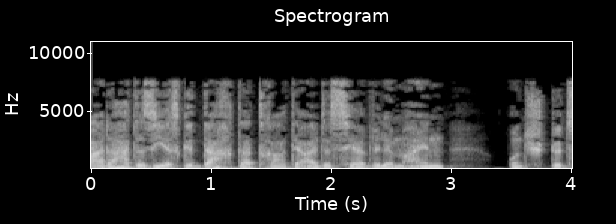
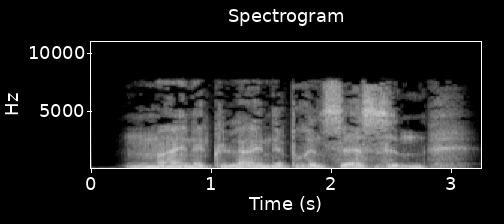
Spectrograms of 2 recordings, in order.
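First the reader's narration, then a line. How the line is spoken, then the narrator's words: Gruff friendly male voice. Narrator (German): sagte er mit seiner knurrigen, freundlichen Stimme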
